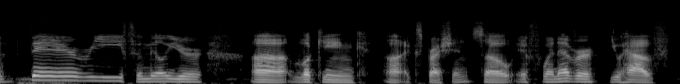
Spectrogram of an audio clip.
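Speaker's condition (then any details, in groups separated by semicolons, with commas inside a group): No condition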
